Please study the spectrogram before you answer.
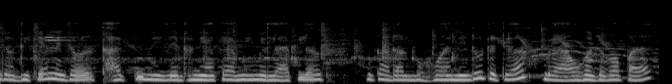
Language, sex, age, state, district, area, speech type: Assamese, female, 30-45, Assam, Charaideo, rural, spontaneous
